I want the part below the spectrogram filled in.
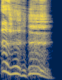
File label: damaged, jp; dunarith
